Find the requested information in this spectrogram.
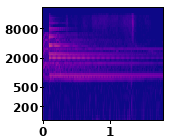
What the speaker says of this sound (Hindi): तो जाए ना अपन घंटी बजाई।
